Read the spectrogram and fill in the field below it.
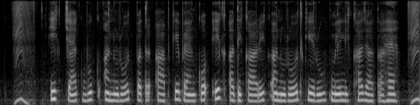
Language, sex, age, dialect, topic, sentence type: Hindi, female, 25-30, Hindustani Malvi Khadi Boli, banking, statement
